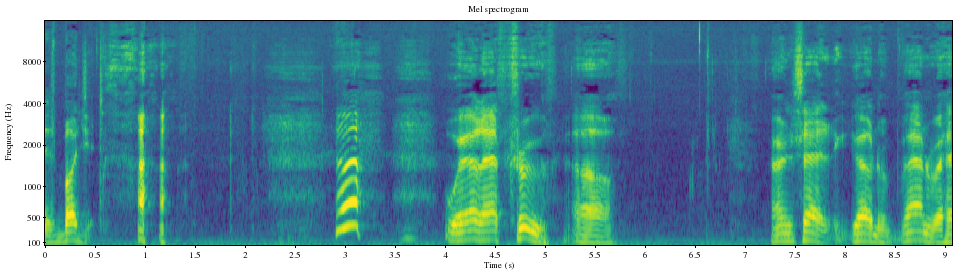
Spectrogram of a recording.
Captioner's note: laughs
